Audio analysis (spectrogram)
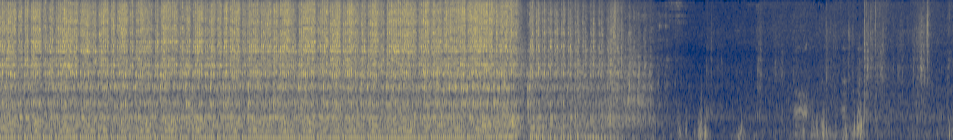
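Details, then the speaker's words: Cummins diesel cold start in freezing weather with grid heaters disconnected, camera at rear of truck: loud, uneven, lumpy clatter for several seconds, then the noise drops away; rough cold-start idle. "I should have put the log on so I could see what it was actually doing. Well, I kind of know what it was doing anyways, but it's definitely not happy with that."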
